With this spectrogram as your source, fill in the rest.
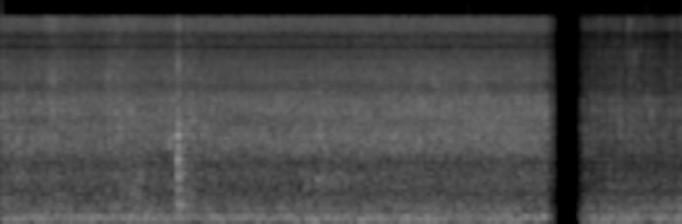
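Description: Spice paste for dal frying in oil in a pan gives a dense, continuous sizzle at moderate level, broken by a brief silent gap near the end before resuming.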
